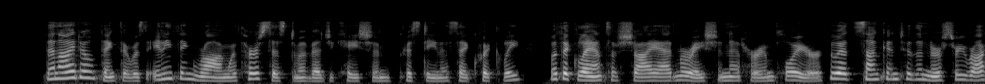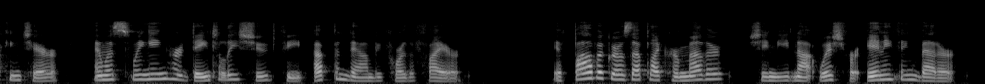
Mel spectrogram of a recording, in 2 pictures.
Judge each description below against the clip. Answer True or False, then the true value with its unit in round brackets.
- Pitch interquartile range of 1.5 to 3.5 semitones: False (5.5 semitones)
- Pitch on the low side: False (190 Hz)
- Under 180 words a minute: False (185 wpm)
